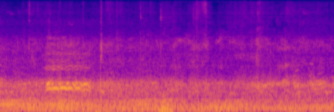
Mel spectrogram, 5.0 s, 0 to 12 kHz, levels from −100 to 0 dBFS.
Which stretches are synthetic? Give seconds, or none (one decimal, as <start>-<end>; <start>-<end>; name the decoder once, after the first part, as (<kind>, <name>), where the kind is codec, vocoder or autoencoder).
2.4-4.4 (codec, HILCodec)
